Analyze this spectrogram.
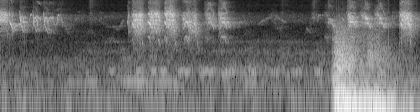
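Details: Natural sparrow chirping in bursts of quick, bright overlapping chirps with quieter gaps, and a short low rumbling noise near the end as the chattering resumes.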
